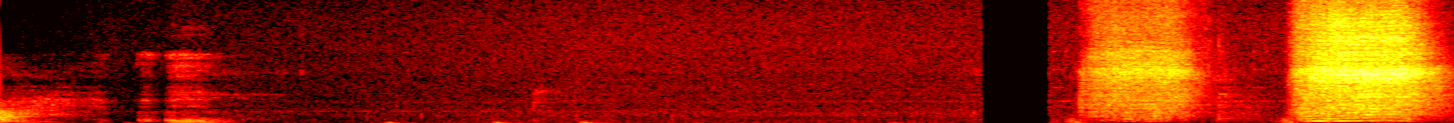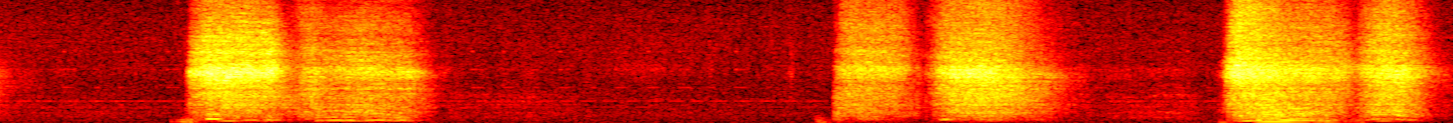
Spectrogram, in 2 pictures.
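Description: Several loud, forceful sneezes, some in quick pairs, after a quiet stretch with faint breathing and clicks.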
